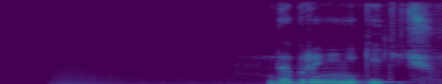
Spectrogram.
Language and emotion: Russian, neutral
